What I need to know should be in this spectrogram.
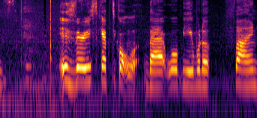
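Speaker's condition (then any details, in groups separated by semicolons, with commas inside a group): Cerebral palsy, dystonic hemiplegia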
